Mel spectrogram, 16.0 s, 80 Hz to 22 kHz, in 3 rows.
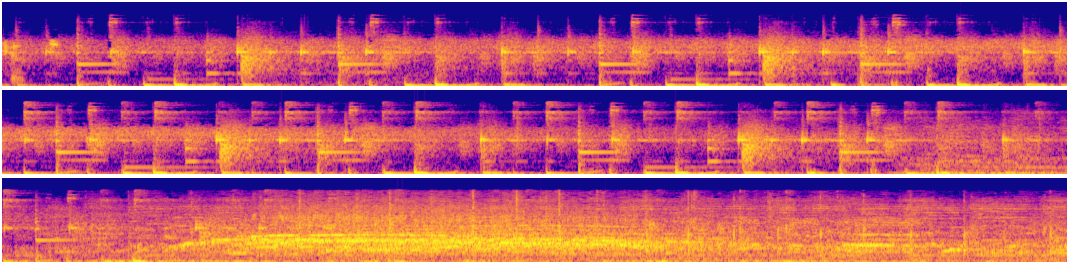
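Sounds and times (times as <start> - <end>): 
rhythmic thumping beats: 0.0 - 13.2
students cheering and shouting during a dance in Mumbai: 11.0 - 15.9.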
